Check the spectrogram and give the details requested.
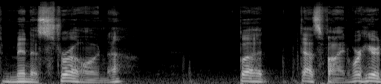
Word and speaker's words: minestrone: on you want some unis stroked me an Italian person would have pronounced it minestrone but that's fine we're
